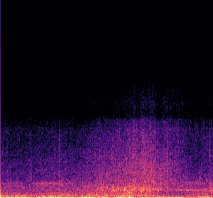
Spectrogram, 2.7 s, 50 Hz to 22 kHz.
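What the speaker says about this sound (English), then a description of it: "Quite windy at the moment, blowing 27 knot gusts" Strong wind gusting to 27 knots roars across open water at sea with waves washing steadily underneath, a continuous loud rushing with no voices.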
